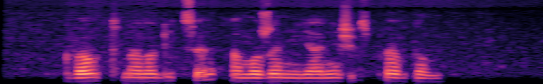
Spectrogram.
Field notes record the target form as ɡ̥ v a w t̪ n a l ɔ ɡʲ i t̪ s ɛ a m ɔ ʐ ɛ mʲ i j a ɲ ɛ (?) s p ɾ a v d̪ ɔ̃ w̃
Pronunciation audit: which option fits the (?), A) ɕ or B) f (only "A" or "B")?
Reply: A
